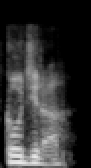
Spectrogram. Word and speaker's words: Gojira: First of all, it's that's Japanese and it's pronounced Gojira.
